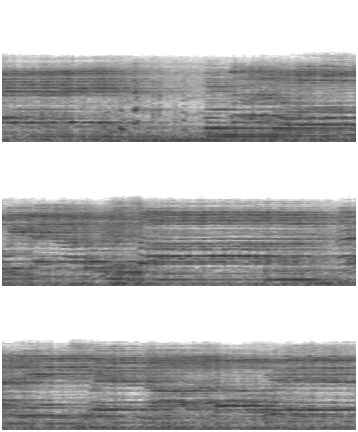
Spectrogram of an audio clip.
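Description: Six-voice male a cappella ensemble singing sustained close-harmony chords, moving to a new chord every two to three seconds.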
